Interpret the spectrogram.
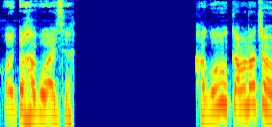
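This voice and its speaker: A woman's voice: mid-range voice, moderate pace, no room sound, lightly acted. A woman voicing a gossipy, blunt, teasing village uncle in a comedy cartoon. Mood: chatty. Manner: chatty, needling, colloquial.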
